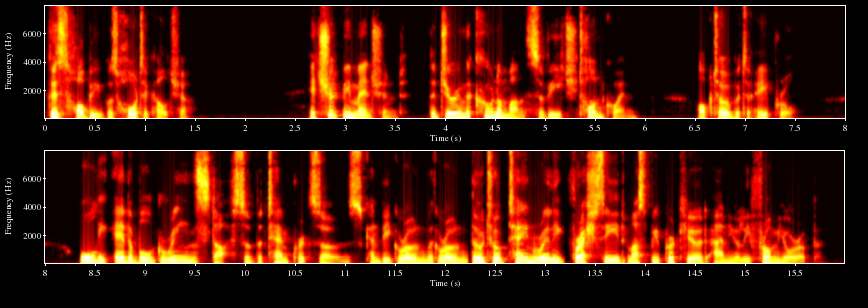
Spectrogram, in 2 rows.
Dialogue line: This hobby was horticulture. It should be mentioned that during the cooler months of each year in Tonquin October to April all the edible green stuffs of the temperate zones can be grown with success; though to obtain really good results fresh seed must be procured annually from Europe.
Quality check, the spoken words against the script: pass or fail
fail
